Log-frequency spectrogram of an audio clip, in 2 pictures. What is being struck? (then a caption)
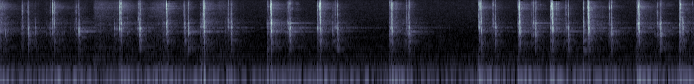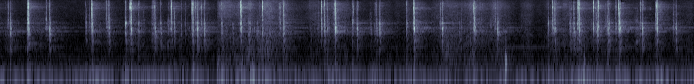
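Plastic calculator with mechanical keys. Fingertips repeatedly press the round black mechanical keys of a small teal plastic calculator. Sharp, bright clicks come in quick, irregular bursts with short pauses between them, each one dying away almost at once over a faint low background rumble.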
